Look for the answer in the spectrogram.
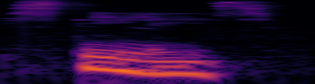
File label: "steles", en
